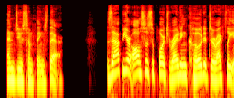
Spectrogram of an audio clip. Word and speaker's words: Zapier: Zapier makes you happier, is what people say to remember the pronunciation.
